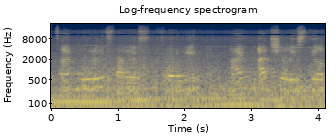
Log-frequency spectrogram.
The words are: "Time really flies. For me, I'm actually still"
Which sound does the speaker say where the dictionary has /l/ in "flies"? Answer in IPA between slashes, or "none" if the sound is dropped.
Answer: none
